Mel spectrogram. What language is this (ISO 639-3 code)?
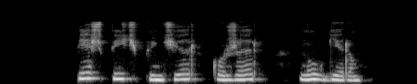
chm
